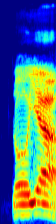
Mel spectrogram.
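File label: "loya", Malay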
